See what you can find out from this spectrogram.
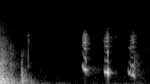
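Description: A heavy, booming thud on a door, then a short pause and three quick, sharp knocks in an uneven rhythm, all loud with no voices.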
